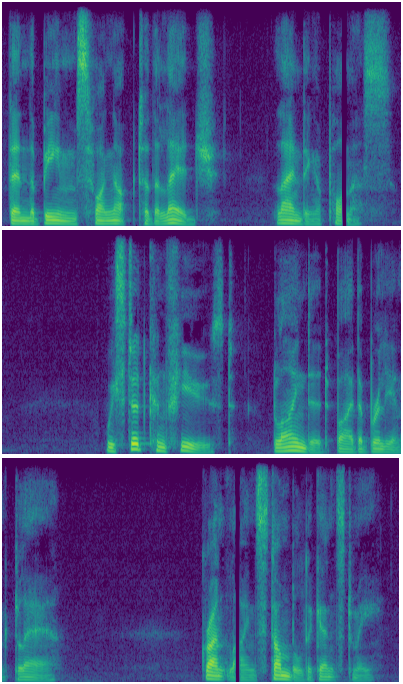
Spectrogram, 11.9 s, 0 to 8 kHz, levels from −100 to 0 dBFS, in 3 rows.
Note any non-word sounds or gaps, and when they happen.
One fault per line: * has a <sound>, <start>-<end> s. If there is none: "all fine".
* has a dropout, 3.4-3.5 s
* has a dropout, 10.3-10.4 s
